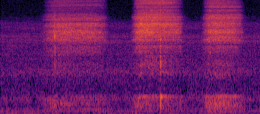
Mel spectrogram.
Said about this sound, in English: It's actually making me cough. That's so funny. Oh my god. The fumes of Imperial Russia.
